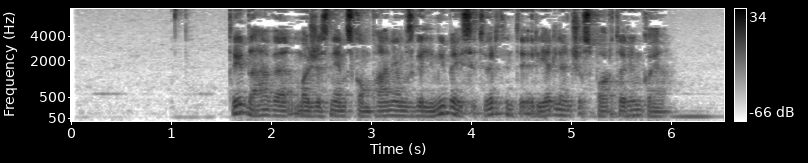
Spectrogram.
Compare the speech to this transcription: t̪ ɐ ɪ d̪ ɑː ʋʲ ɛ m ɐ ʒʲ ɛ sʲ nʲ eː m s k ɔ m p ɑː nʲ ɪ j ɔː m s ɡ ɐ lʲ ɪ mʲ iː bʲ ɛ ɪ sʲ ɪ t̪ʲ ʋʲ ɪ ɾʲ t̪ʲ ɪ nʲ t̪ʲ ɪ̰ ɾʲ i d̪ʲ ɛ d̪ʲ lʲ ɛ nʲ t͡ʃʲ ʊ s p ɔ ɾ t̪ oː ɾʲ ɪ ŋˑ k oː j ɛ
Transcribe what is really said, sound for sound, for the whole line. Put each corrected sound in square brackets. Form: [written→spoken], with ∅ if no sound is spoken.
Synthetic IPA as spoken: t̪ ɐ ɪ d̪ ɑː ʋʲ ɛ m ɐ ʒʲ ɛ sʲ nʲ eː m s k ɔ m p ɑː nʲ ɪ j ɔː m s ɡ ɐ lʲ ɪ mʲ iː bʲ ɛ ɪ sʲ ɪ t̪ʲ ʋʲ ɪ ɾʲ t̪ʲ ɪ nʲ t̪ʲ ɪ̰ ɾʲ i [d̪ʲ→∅] ɛ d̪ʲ lʲ ɛ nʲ t͡ʃʲ ʊ s p ɔ ɾ t̪ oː ɾʲ ɪ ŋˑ k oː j ɛ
